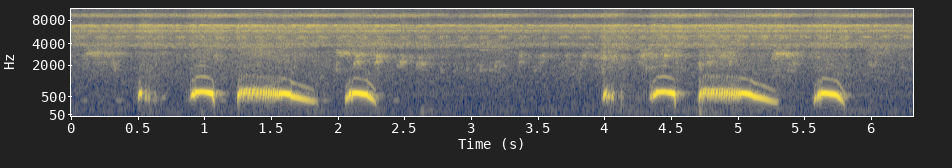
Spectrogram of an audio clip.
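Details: Tame decoy spotted dove comfortable on the ground, repeating a four-note cooing phrase twice about three seconds apart: a brief note, a clipped coo, a long falling coo, and a short closing coo.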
